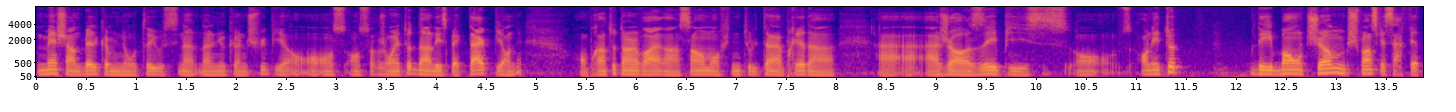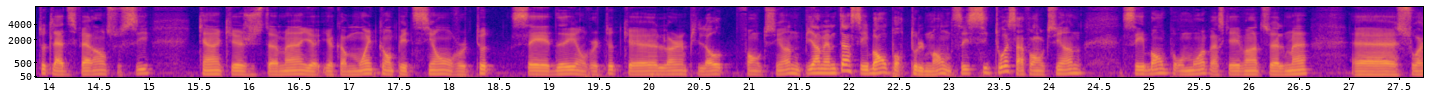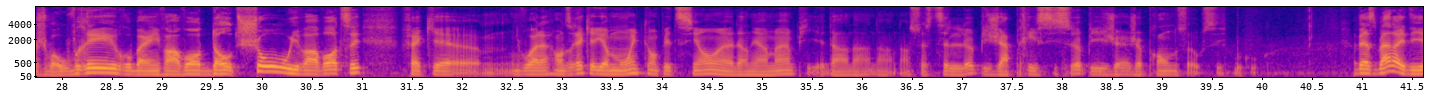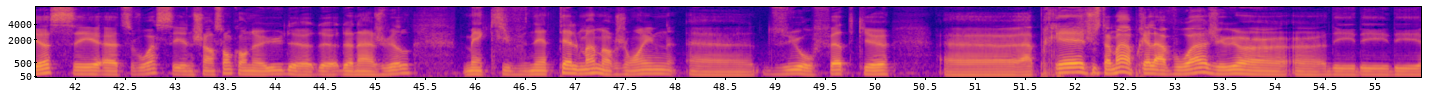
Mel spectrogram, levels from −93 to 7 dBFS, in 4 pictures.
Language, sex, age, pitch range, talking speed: French, male, 30-49, 95-120 Hz, 210 wpm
